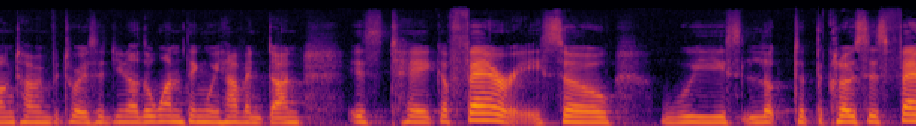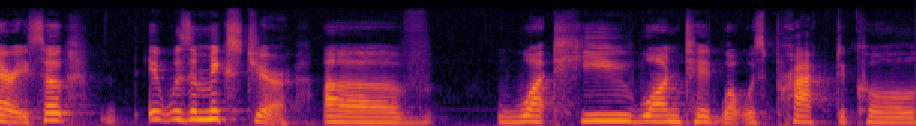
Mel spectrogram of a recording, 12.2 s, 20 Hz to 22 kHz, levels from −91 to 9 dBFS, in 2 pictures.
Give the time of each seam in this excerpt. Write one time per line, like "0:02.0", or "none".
none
